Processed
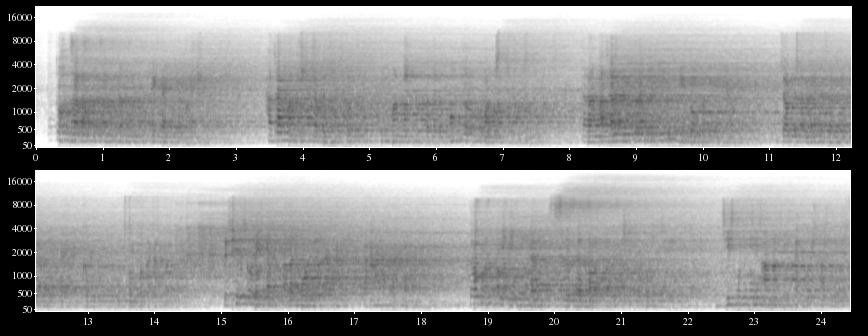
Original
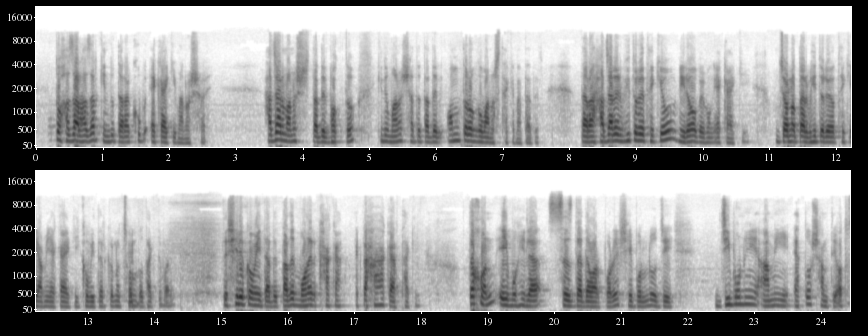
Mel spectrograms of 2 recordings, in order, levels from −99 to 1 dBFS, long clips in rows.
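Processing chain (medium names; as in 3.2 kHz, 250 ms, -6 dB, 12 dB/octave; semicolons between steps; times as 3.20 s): chunks repeated in reverse 127 ms, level -4 dB; frequency weighting A; time-frequency box 13.73–15.09 s, 940–4500 Hz +9 dB; amplifier tone stack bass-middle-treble 5-5-5; tremolo saw down 5.8 Hz, depth 90%; two-band feedback delay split 640 Hz, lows 106 ms, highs 427 ms, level -8 dB; pitch-shifted reverb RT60 4 s, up +7 st, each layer -8 dB, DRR -1 dB; trim +5.5 dB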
